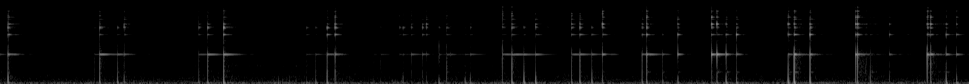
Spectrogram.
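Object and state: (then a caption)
Empty glass tumbler tapped with fingernails. A clear, hollow, empty can-shaped glass beer glass, held in the hand, is tapped with fingernails in quick clusters of clicks. Each tap gives a short, bright clink with a ringing glass tone near 1.5 kHz and high shimmering overtones that fade quickly.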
